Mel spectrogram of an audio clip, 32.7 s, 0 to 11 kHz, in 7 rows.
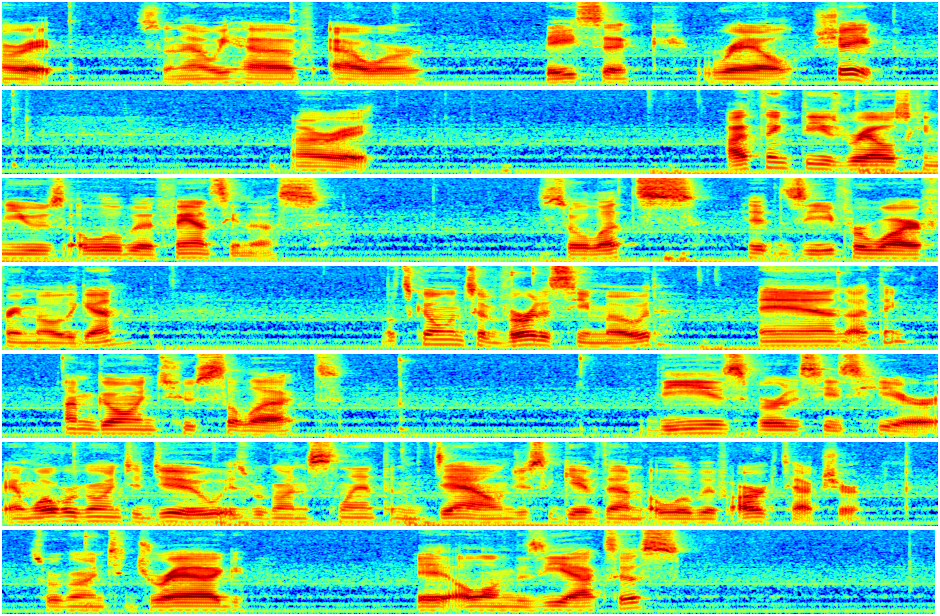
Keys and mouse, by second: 1.2 middle click, 2.7 middle click, 2.9 middle click, 3.1 middle click, 5.2-7.9 middle drag, 7.9 KP_1, 8.9 KP_3, 12.6 z, 13.5 a, 16.6-18.7 drag, 17.5 b, 20.3 b, 22.9-24.4 middle drag, 24.4 KP_1, 25.4 KP_3, 28.5-30.2 drag, 32.0-32.7 middle drag.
